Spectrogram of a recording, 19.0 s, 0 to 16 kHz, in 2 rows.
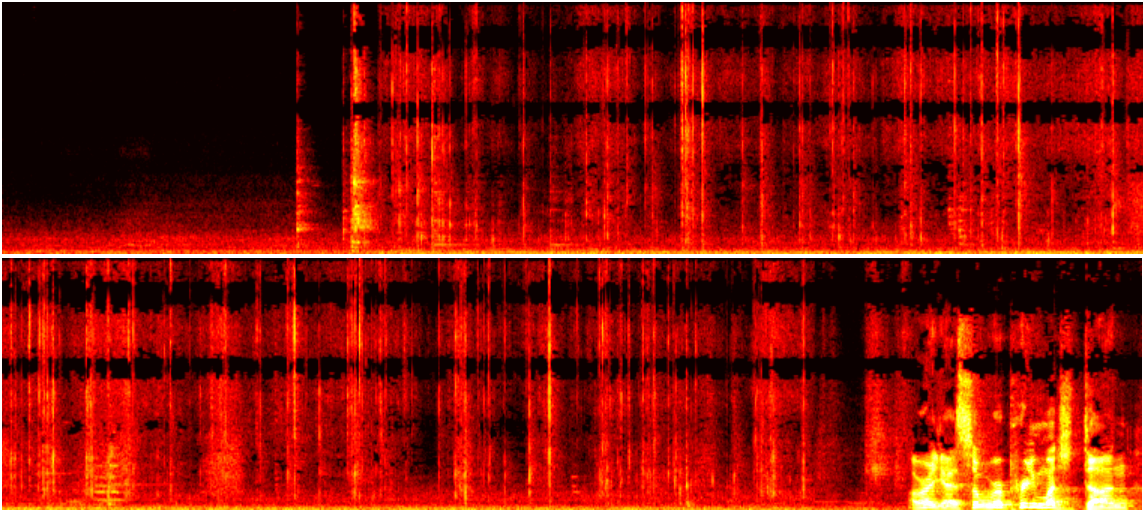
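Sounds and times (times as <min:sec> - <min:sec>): tape peeling and tearing: 0:03.1 - 0:16.4
tape crumpling crackles: 0:03.1 - 0:17.1.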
